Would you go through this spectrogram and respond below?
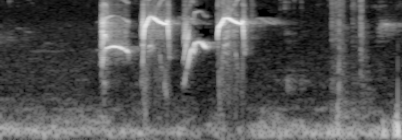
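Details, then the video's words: Cinereous tit singing persistently, recorded as a trapping lure: four loud piercing whistles in quick succession, each sliding down from very high to high pitch, then a short thin high note after a pause, with soft low background rumble. "Suara Burung Glatik Batu Gacor"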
